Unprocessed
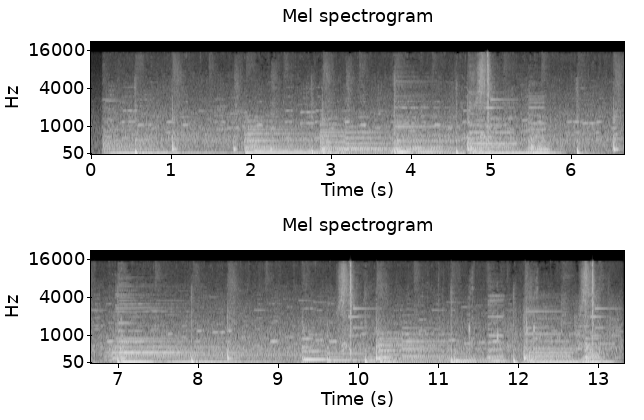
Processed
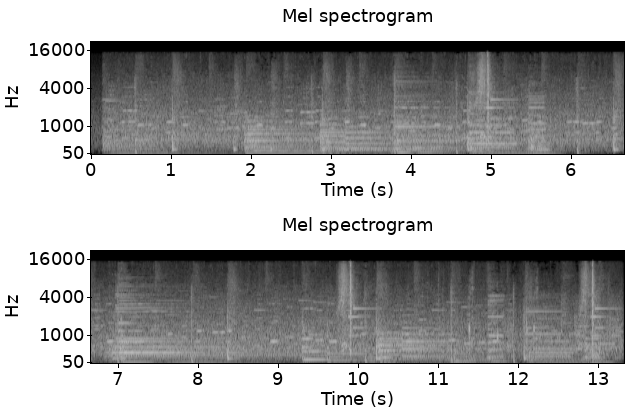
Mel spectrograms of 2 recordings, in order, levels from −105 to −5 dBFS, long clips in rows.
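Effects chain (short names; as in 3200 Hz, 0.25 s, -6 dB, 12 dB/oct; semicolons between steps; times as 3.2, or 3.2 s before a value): 11.7–12.93 compressor 4:1, threshold -23 dBFS, peak gain reduction 6.5 dB; weighting filter A; gain -5.5 dB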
